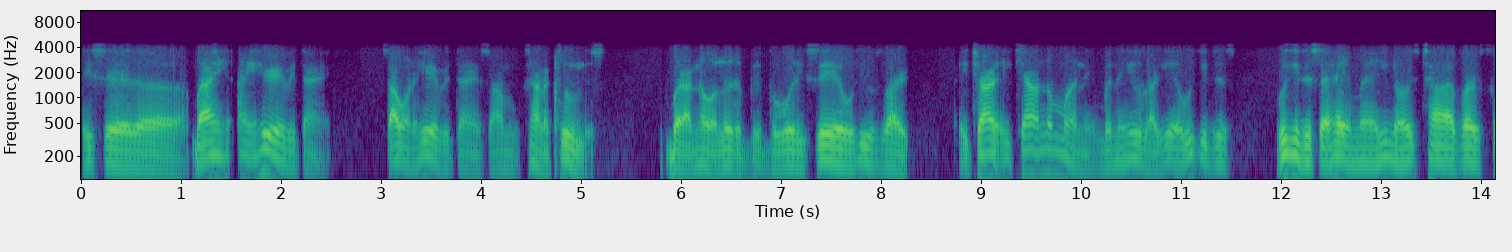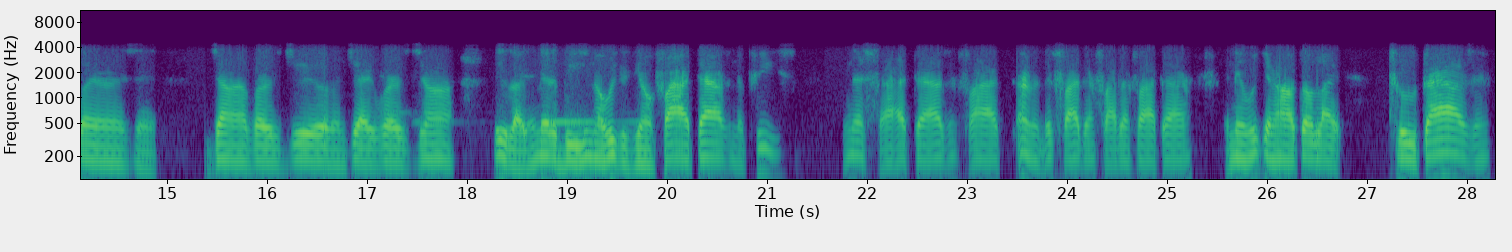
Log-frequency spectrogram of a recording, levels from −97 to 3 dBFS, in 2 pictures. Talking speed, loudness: 225 wpm, -27 LUFS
